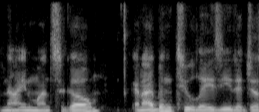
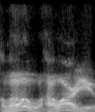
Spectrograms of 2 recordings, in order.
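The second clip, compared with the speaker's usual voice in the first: slow, put-on alert, fake wide-awake voice; 6 semitones higher than usual. Describing being woken by a morning phone call, the speaker does a fake voice answering phone. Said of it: "like you do the fake voice".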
